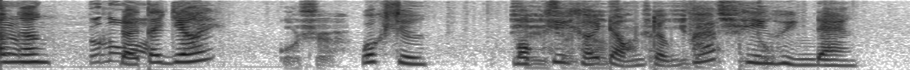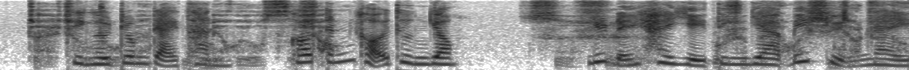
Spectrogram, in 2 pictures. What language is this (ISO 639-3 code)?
vie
